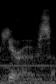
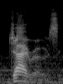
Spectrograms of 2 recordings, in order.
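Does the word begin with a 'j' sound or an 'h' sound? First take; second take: h sound; j sound. First: It is said the Greek way, starting with 'h'. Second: It is said the New York way, starting with 'j'. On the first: "in Greece they're heroes" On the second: "in New York they're gyros"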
